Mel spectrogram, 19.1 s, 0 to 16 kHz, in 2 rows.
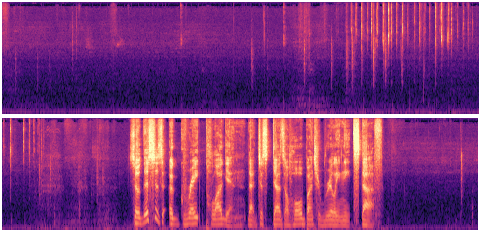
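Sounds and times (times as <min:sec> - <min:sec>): typing on computer keyboard: 0:06.6 - 0:10.5.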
